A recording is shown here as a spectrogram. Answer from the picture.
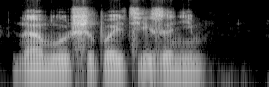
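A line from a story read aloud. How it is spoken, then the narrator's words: Quiet. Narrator (Russian): тихо сказал Альберт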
